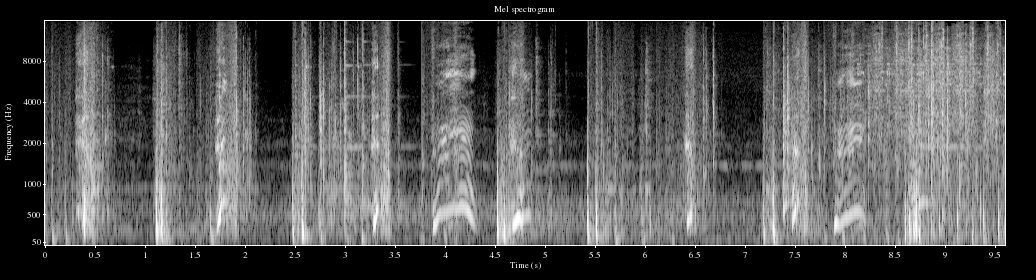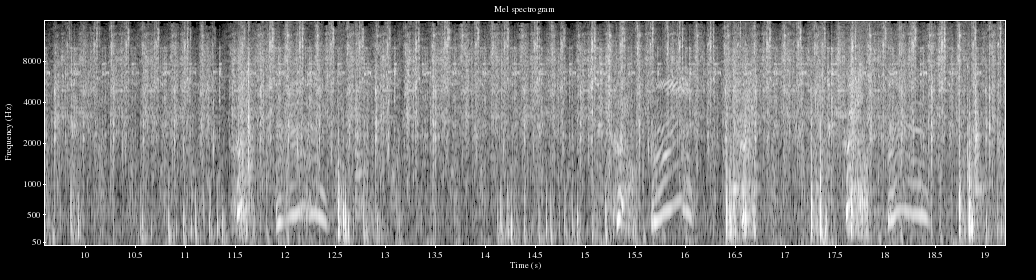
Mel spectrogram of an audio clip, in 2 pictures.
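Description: A small character in a game hops along with short bouncy sound effects.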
